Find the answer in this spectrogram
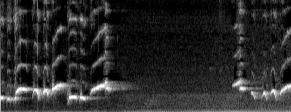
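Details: A white-rumped shama (Copsychus malabaricus) in full, lively song gives rich, rapid phrases of warbled, slurred whistles in two bursts separated by a short pause, over a low steady hum.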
